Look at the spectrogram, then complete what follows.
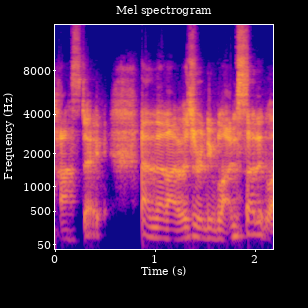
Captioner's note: laughing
